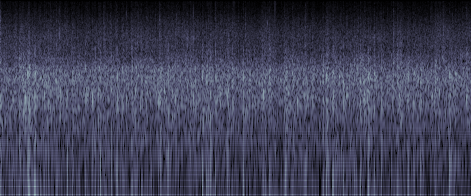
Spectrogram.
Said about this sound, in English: So I applaud you. You know what? I'm going to applaud you. Full crowd applause.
